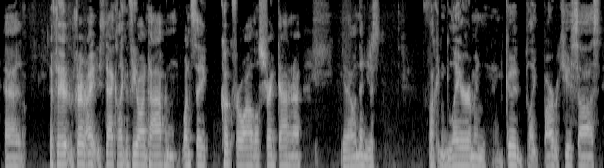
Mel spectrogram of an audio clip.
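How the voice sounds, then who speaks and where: A man's voice: mid-range voice, little pitch movement, a little slow, gravelly, a bit bright. Rambling, foul-mouthed guy venting into his camera in an everyday mid-range voice. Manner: profane, rambling, loose and frustrated. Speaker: vlogger. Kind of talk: casual rant to camera.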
